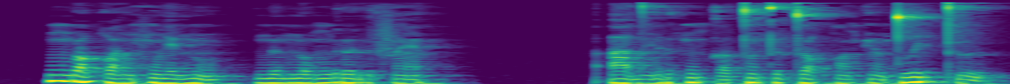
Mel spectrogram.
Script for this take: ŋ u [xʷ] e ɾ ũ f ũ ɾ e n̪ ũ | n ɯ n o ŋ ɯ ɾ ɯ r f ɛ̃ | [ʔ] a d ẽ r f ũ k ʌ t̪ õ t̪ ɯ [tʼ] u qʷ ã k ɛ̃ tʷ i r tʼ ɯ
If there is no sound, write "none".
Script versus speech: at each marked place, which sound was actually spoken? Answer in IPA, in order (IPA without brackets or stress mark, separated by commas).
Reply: qʷ, ʔ, t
